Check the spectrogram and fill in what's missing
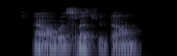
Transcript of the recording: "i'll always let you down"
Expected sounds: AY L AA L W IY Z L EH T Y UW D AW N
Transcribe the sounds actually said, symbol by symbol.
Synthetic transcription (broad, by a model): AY AA L W IY Z L EH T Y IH D AW N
